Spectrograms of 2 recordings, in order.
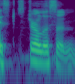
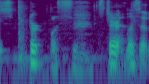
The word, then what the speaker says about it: Sturluson: So literally, like, where the Law Rock is, where Snorri Sturluson, I can't pronounce his name properly. I say Sturluson, but that's wrong, right? Sturluson.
